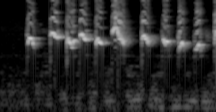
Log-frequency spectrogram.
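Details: Green leafbird song used to rouse a young speckled bird: a fast, continuous string of about a dozen loud whistled notes, varied in pitch, one harsher burst midway.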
